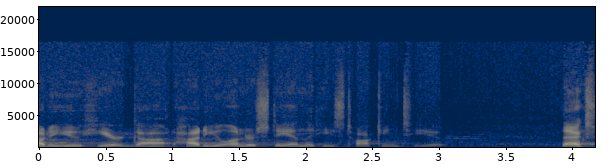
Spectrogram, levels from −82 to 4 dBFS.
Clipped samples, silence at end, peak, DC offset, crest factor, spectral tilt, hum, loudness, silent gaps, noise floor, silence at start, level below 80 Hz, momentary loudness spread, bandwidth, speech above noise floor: under 0.1%; 0 s; -16 dBFS; under 0.1%; 22 dB; -2.5 dB/octave; none; -39 LUFS; none; -63 dBFS; 0 s; -82 dBFS; 16 LU; 17 kHz; 23 dB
